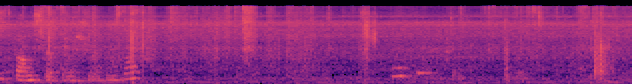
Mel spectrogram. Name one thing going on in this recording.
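A knife scrapes while peeling a potato.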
